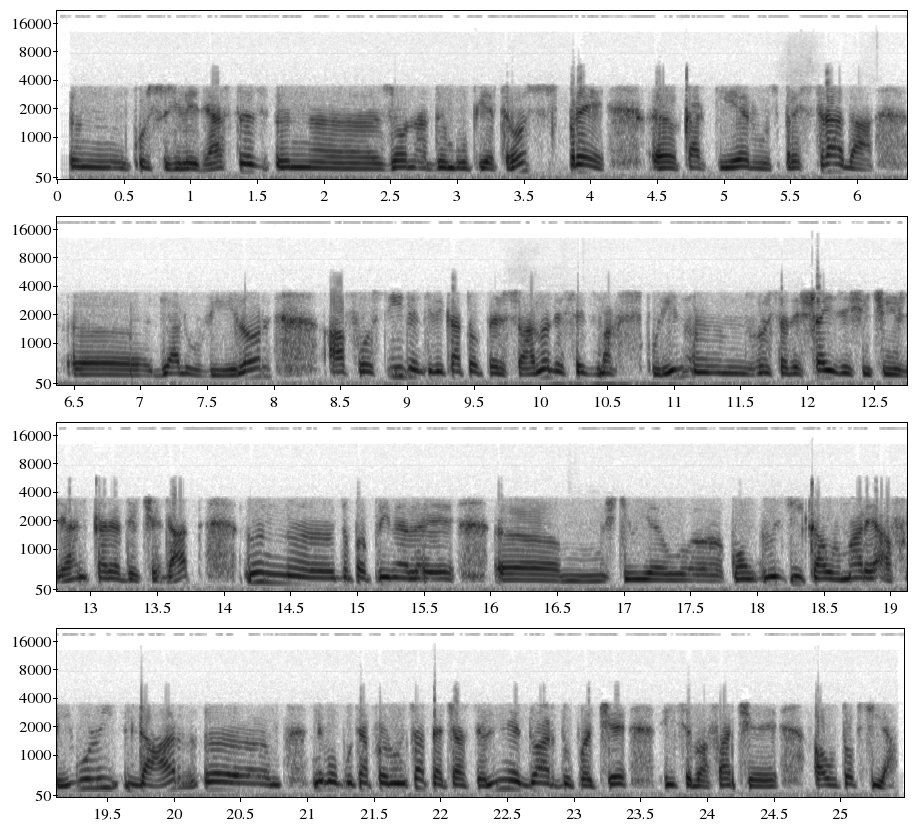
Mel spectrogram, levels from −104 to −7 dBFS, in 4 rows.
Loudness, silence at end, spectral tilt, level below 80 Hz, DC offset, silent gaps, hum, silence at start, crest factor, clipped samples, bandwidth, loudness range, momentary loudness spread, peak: -23 LUFS; 0.05 s; -7 dB/octave; -54 dBFS; under 0.1%; none; none; 0.1 s; 14 dB; under 0.1%; over 20 kHz; 1 LU; 5 LU; -8 dBFS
